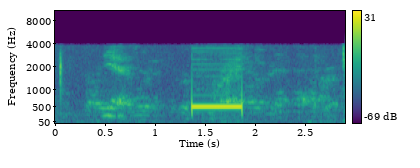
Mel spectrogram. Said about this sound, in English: If you want to leave a message, please do so at the beep, and I'll get back to you as soon as possible.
